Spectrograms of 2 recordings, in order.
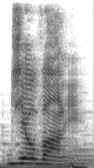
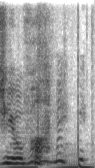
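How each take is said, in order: First: The i after G is slurred into the vowel. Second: The i after G is pronounced clearly. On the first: The speaker calls it right. "The I is less pronounced" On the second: The speaker calls it wrong. "really really clearly Giovanni"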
